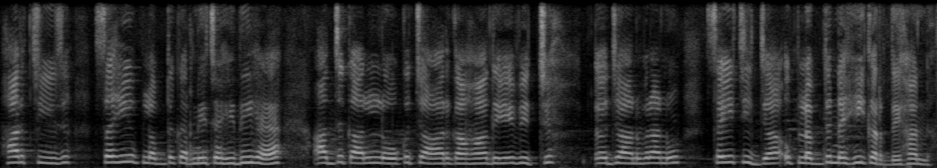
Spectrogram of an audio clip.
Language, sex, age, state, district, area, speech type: Punjabi, female, 18-30, Punjab, Jalandhar, urban, spontaneous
